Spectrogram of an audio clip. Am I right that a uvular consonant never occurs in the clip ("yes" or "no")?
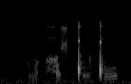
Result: no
